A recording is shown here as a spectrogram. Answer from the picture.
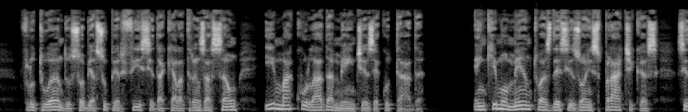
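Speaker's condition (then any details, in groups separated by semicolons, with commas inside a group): No condition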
